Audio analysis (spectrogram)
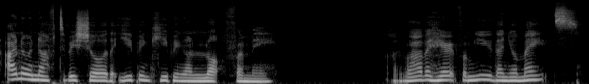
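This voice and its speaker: An actress playing a composed, probing woman in a naturalistic audio drama, measured, pointed and persistent. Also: lowish voice, mellow, no echo, close to an everyday voice. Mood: probing, firm. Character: composed, probing woman questioning an evasive man.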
